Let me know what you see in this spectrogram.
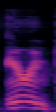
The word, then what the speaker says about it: Eron: And it's Aaron Keen, but it's spelt E-R-O-N, very similar to Elon, E-L-O-N.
